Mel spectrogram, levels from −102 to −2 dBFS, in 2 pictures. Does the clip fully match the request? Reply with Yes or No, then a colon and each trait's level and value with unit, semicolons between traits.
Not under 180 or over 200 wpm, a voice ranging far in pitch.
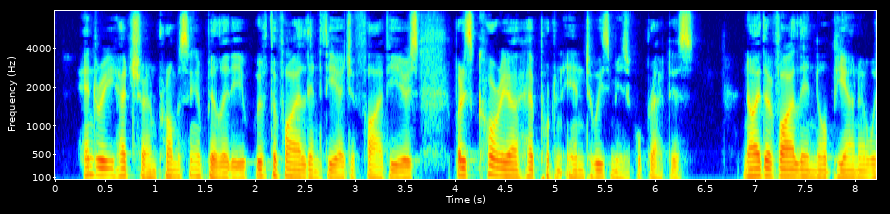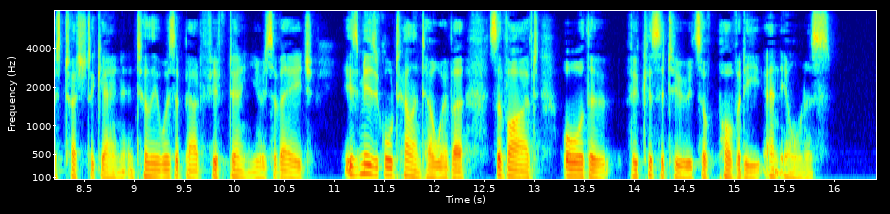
No: average, 190 wpm; average, 3.2 semitones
